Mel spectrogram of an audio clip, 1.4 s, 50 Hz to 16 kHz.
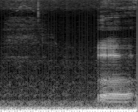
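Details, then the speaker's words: Ford Mustang S197 3V V8 after fixing leaking intake manifold gaskets and vacuum lines and replacing the fuel filter, which cured lean codes on banks 1 and 2 and a cylinder 6 misfire: steady, even low V8 idle with no stumble or miss; the rough idle is gone. "No more rough idle. She runs good. The motor sounds a lot better."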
